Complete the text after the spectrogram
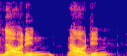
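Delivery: high, whiny denial; mock-protest like a caught kid; indignant denial. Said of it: "He goes".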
